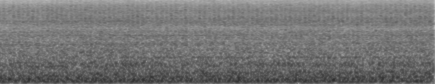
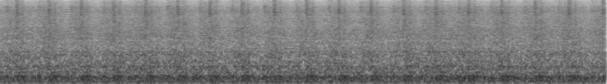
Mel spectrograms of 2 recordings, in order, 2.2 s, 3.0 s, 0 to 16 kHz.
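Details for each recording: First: 1997 Ford Ranger engine, about 228,000 on the clock, never rebuilt, just reassembled with valve covers and thermostat back on; earlier knock almost gone: even, steady idle with only a faint vibration, no misses, knocks or surging; smooth, healthy. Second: 1997 Ford Ranger first start after work; rough uneven idle with irregular stumble about three times a second, misfiring because the spark plug leads are out of firing order.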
